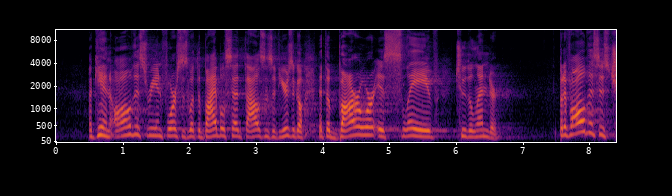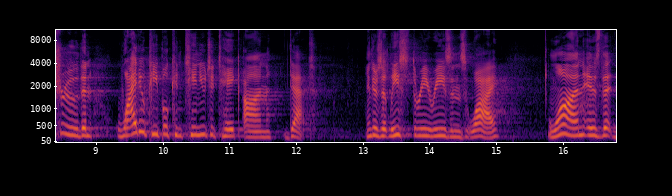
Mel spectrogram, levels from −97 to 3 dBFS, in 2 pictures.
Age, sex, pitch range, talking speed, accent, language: 40-59, male, 195-250 Hz, 165 wpm, American, English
